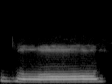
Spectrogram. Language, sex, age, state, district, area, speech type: Nepali, male, 30-45, West Bengal, Jalpaiguri, urban, conversation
